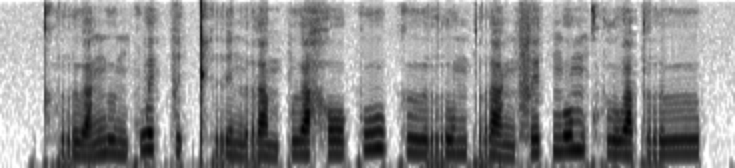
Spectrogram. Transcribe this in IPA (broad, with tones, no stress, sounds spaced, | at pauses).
kʰ r ɯ˩˦ a̯ ŋ ɯː˨˩ ŋ k w e˥˩ k̚ f i˨˩ t̚ kʰ r i˨˩ n r a˨˩ m p ɯ˧ a̯ h oː˧ k uː˥˩ k ɯː˧ r u˧ n p r a˨˩ ŋ f e˦˥ k̚ ŋ o˥˩ m kʰ l u˧ a̯ p r ɯː˦˥ p̚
